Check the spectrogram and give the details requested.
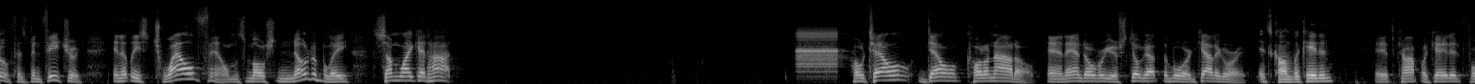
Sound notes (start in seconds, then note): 7.9 buzzer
